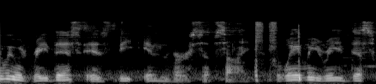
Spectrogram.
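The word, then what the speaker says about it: sin⁻¹: It looks like it just reads sine -1. That's not how we pronounce it.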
